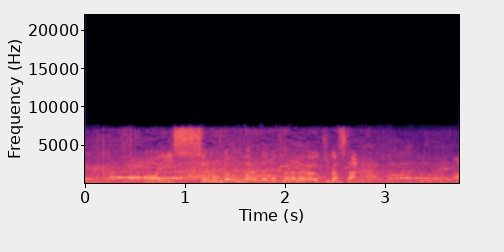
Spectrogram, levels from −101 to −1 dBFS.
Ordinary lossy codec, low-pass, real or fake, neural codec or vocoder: Opus, 32 kbps; 7.2 kHz; fake; vocoder, 44.1 kHz, 80 mel bands, Vocos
